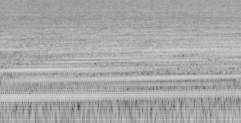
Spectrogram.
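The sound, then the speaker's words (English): A European sports car engine with an even firing order revs hard at open throttle in a sustained, high-pitched wail, its tone steady and slowly rising, loud with no voices. “Combined with an even firing order, these engines whir at low RPMs, and when they really open the throttle, they make this super precise, high-pitched wah sound.”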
